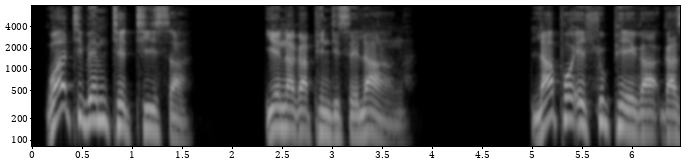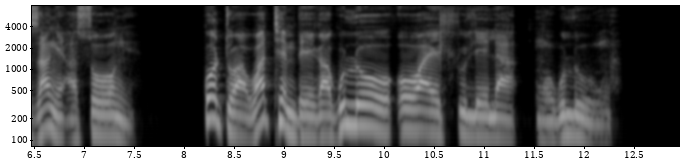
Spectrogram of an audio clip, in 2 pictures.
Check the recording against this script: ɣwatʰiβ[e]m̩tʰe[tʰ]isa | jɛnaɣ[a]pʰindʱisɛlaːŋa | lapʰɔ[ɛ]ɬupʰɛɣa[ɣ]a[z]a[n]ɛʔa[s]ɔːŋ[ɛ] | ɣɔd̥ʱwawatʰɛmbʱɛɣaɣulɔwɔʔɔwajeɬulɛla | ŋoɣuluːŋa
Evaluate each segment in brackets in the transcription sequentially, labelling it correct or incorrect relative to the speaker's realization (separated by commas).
correct, correct, correct, incorrect, correct, correct, incorrect, correct, correct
